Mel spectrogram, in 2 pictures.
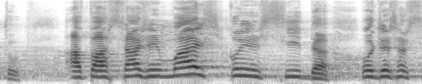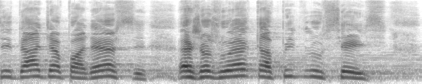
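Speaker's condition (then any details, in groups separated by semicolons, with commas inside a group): Cerebral palsy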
